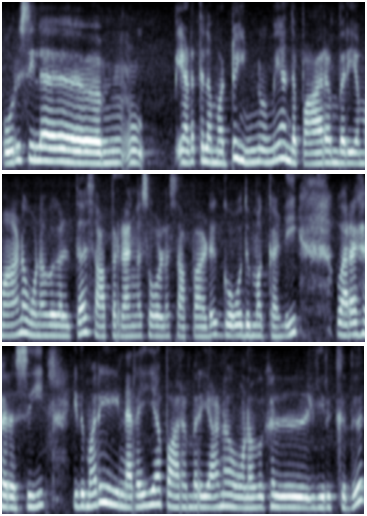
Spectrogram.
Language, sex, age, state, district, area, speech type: Tamil, female, 18-30, Tamil Nadu, Tiruppur, rural, spontaneous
